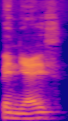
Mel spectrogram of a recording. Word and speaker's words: beignets: Beignets. Beignets. It sounds Beignets. like beignets. It's a soft G.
